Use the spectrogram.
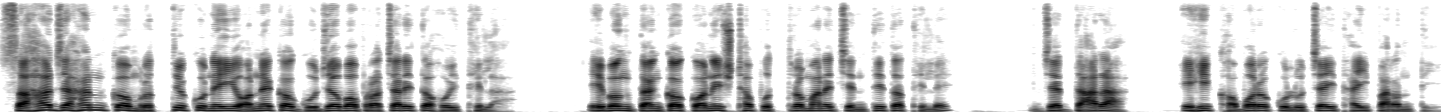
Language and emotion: Odia, neutral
